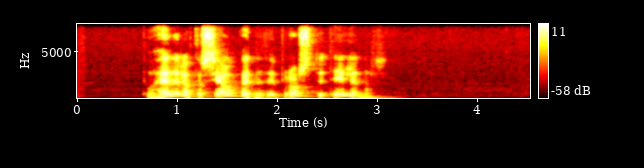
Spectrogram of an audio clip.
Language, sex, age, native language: Icelandic, female, 50-59, Icelandic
